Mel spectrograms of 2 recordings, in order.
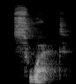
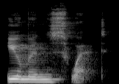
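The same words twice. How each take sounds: First: Barely voiced, dropped almost to nothing; a soft, near-silent discovery; hushed realization. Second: Slow, with Human leaned on hard; weight on human. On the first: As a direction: breathe the word as if sniffing it out. Narrator breathes a discovered smell. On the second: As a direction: draw out Human, then let sweat fall. Narrator lands the grim detail. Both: A narrator's reading.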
